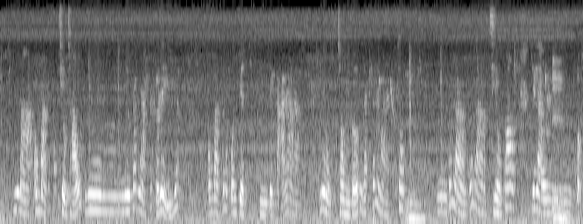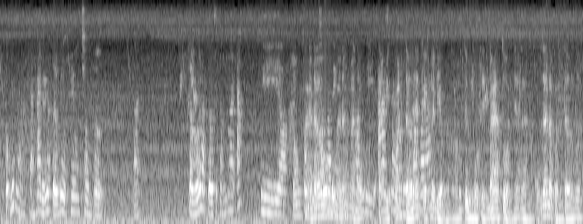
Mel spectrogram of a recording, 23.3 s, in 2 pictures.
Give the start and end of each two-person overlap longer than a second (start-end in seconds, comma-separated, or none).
17.5-20.3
